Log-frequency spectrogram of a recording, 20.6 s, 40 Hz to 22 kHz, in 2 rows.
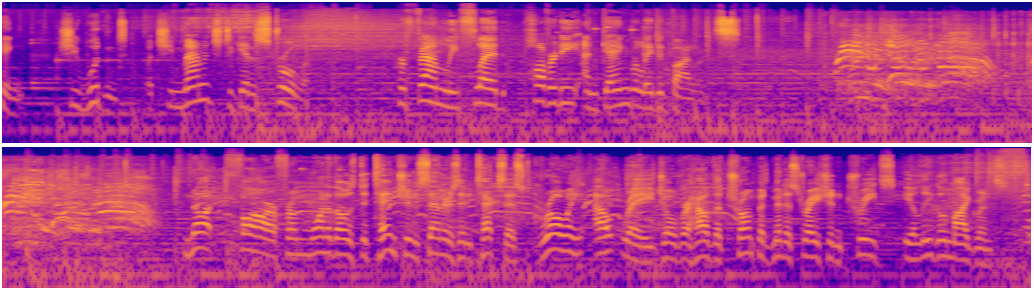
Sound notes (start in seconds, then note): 8.3 protesters chant; 20.3 protesters chant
